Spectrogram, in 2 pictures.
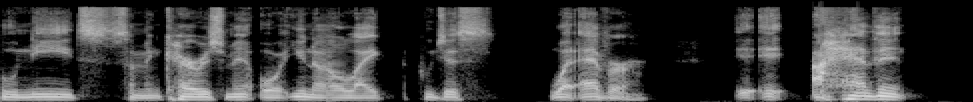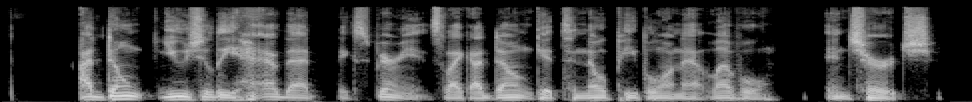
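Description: A very deep, low male voice with vocal fry, ordinary pitch variation, and a moderate pace, recorded with a dry, close sound and no echo. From Nigeria. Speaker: co-host and teacher. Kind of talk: casual chat.

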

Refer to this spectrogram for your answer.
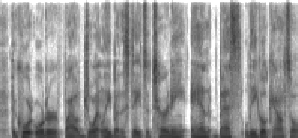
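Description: A man with a plain, everyday voice speaks at a fairly quick pace, his fairly low pitch moving with ordinary variation, on a very clean recording with a silent background. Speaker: radio newscaster. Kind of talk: brisk, polished radio news reading, crisp and evenly paced. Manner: formal; measured, neutral and steady.

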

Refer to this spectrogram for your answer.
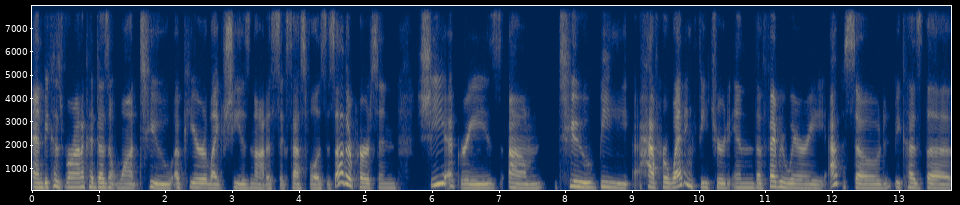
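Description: A woman's ordinary speaking voice at medium pitch, with ordinary pitch variation and a fairly slow pace, over a quiet background. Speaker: podcast host. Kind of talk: casual chat.

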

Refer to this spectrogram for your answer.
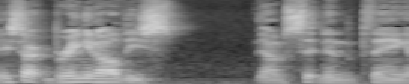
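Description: A man talks at a very fast pace. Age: 40s. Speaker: podcaster telling personal stories. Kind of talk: storytelling monologue. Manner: casual, rambling with fillers.

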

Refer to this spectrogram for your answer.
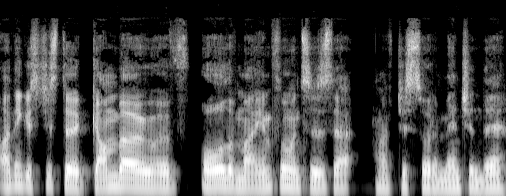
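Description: A man with an Australian accent speaks at a fairly high pitch on a very clean recording with a silent background. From Sydney, southwest. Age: 40s. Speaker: singer and entertainment manager. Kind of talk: casual chat.

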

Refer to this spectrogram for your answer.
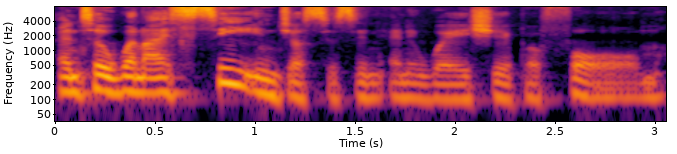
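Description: A man's dark, mellow, somewhat breathy voice at a medium pitch, with ordinary pitch variation. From Jamaica. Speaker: family law barrister. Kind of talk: interview.

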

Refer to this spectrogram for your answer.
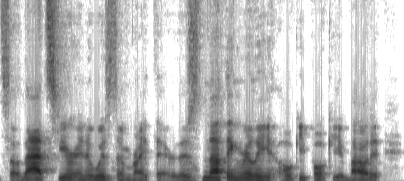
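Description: A man with an unremarkable speaking voice talks at a fairly quick pace with lively intonation. The recording is very clean, with a silent background. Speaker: meditation teacher and author. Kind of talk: interview.

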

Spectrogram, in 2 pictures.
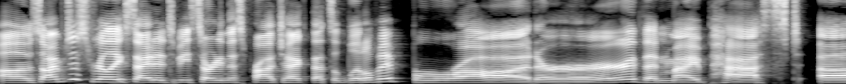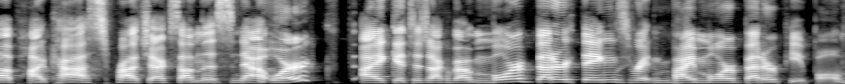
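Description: Hardly pausing, a woman with a medium pitch speaks in a bright, sharp, animated tone. The recording is very clean with a silent background. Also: ordinary pitch variation, moderate pace. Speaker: podcast host and author. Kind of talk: casual chat.

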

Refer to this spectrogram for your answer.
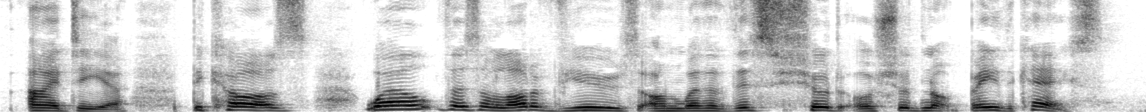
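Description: The pace stays moderate. The accent is a New Zealand one. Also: woman. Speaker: fitness studio host and instructor. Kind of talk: podcast presenting health and fitness news and advice.

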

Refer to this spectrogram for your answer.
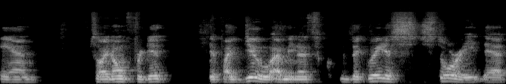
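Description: Here a man speaks with a Midwestern US accent. His pace is fairly slow. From Michigan, Kalamazoo. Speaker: police officer. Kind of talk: testimony.

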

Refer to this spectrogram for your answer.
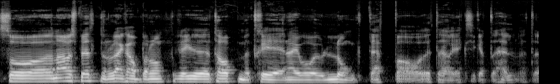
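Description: At a fairly quick pace, a man with a medium pitch speaks in an ordinary speaking voice, keeping his intonation fairly even. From Norway, Bømlo (Hordaland). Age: 20s. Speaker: professional footballer. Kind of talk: interview. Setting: studio.

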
